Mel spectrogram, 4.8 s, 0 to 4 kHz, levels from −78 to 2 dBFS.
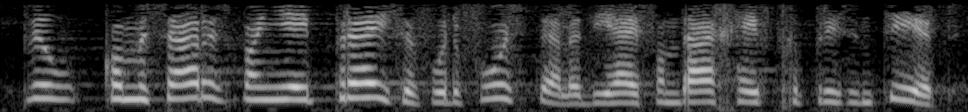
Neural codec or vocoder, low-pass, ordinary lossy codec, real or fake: none; 3.6 kHz; none; real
